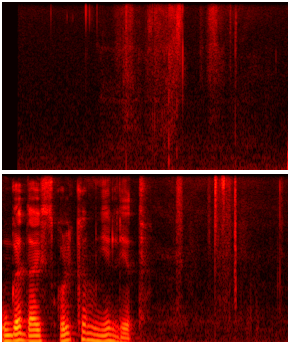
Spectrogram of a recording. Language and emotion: Russian, neutral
